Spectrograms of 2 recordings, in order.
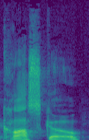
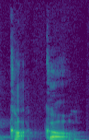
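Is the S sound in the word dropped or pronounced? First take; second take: pronounced; dropped. First: The S sound is clearly pronounced. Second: The S sound is dropped. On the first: This is not how it is said locally. "they don't say Costco" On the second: This is how it is said locally. "They say Coco. ... The S is silent"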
